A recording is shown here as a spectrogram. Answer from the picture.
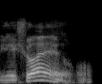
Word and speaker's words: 예슈아: 정확하게 해야 돼요. 예슈아예요. 예슈아예요. 예슈아. 어설프게 발음했다가 다른 신을 부르는 이름이 될 수 있어요.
